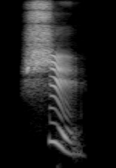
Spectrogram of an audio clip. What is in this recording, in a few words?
"shi4", Chinese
